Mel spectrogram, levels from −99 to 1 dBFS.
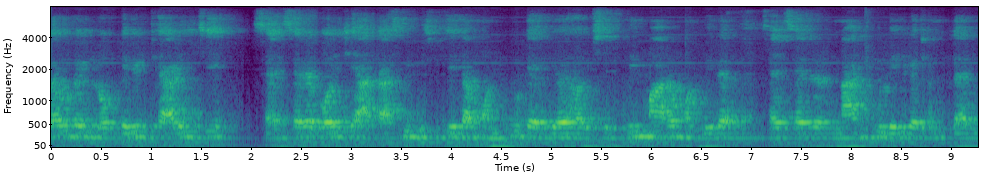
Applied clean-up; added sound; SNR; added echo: neural separator model SepFormer DNS4.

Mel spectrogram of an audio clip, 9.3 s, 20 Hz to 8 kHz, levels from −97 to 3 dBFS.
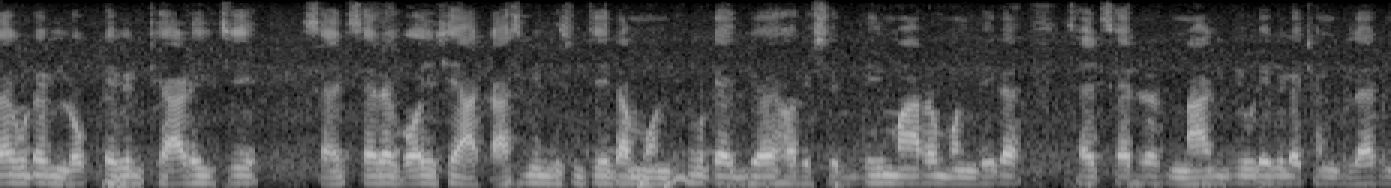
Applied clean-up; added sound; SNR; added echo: none; none; none; none.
